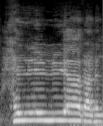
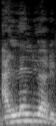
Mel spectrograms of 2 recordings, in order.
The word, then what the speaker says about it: 할렐루야: 여기 이제 흔히 그 할렐루야라는 것도 라틴 말로 번역하면 H가 묵음이 돼 가지고 알렐루야를 변합니다. 할렐루야 할렐루야 이렇게 불려야 될 것을 캐톨릭 미사에 가보면은 알렐루야 알렐루야 이렇게 불러요.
